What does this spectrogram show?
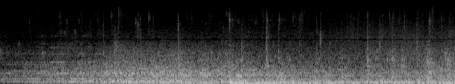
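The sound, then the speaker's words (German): A steady roar of heavy rain with a deep, rumbling low end like rolling thunder, loud and continuous throughout, with scattered crackling drops and no voices. “Mit allen Gewalten der Natur warf sie sich ihm entgegen.”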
